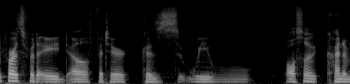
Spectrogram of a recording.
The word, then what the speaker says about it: Eid al-Fitr: How do you pronounce this? Eid al-Fitr.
